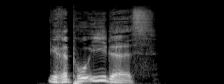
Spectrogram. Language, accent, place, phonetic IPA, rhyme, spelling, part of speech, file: German, Germany, Berlin, [ɡʁɪpoˈiːdəs], -iːdəs, grippoides, adjective, De-grippoides.ogg
- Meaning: strong/mixed nominative/accusative neuter singular of grippoid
